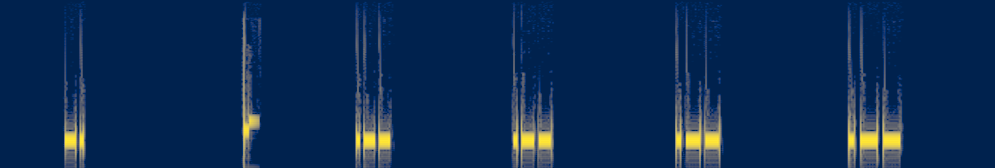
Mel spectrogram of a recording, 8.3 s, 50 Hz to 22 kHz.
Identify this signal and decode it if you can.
Morse code, heard as a keyed tone, about 32 wpm, spaced as for 8 wpm, 700 Hz. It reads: N WWWW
